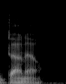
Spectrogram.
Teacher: That reduction of the vowel sound in don't and the dropping of the final t sound.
